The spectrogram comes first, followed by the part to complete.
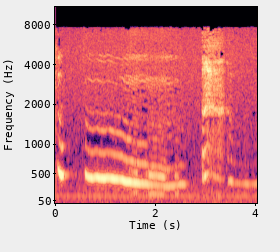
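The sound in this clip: A boy cries sadly in a few whimpering, wavering wails. The longest is drawn out and slides downward in pitch, followed by a sharper sobbing burst and a softer whimper.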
